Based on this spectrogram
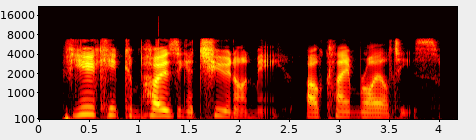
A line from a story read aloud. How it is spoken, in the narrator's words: grunted Jules Nightshade, his face buried in my sheets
